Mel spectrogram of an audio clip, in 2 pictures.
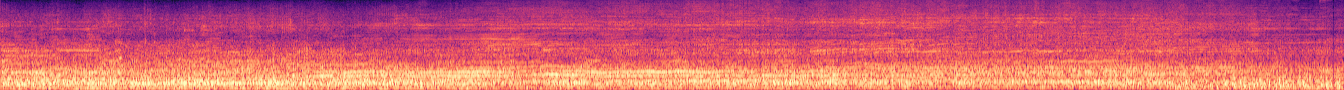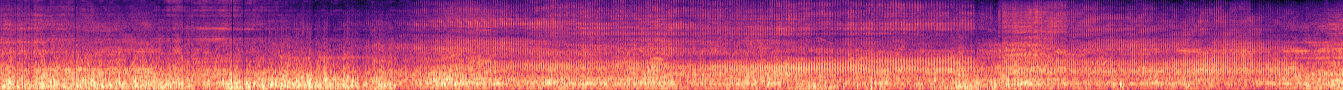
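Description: Several motorcycle engines running and revving as the bikes race over the sand, the pitch wavering up and down as they accelerate and ease off. The engines keep going the whole time, mixed into a steady rushing noise.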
